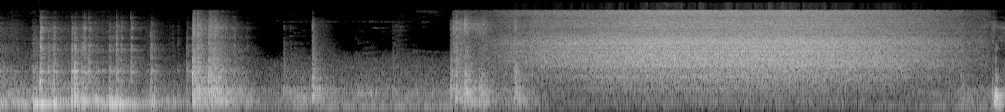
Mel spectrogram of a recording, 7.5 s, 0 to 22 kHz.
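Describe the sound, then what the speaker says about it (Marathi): A pressure cooker whistles while wheat kheer cooks: clattering and knocks first, then a loud, sustained steam hiss swells and holds for several seconds before cutting off. "आता हे कुकरमध्ये ठेवून मी 5 शिट्ट्या काढून घेणार आहे।"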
